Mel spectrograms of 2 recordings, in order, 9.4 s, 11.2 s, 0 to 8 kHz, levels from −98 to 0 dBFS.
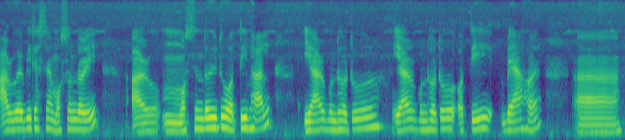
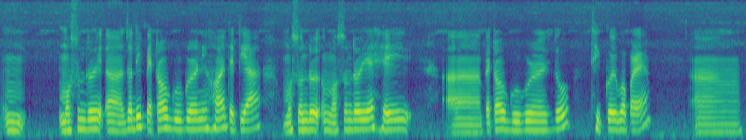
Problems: background sounds at intervals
